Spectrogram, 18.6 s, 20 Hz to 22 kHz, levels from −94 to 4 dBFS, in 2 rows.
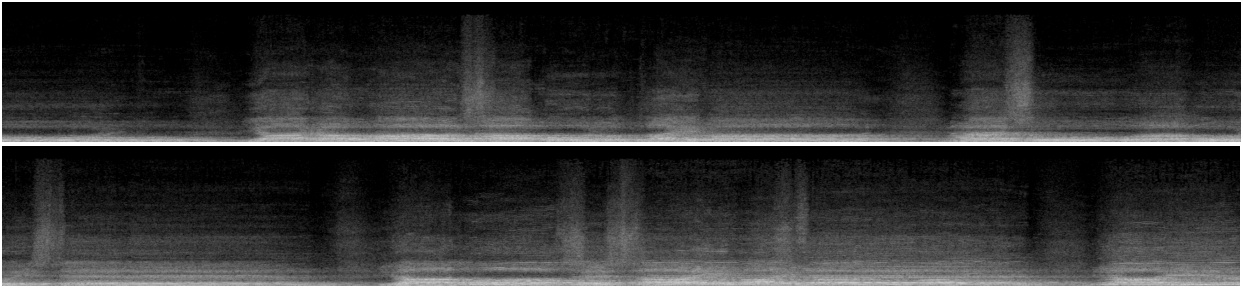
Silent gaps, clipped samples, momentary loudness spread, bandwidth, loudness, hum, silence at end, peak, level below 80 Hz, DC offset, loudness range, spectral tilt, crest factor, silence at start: none; under 0.1%; 11 LU; 14.5 kHz; -24 LUFS; none; 0 s; -8 dBFS; -46 dBFS; under 0.1%; 5 LU; -6.5 dB/octave; 16 dB; 0 s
